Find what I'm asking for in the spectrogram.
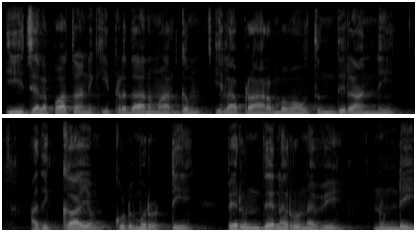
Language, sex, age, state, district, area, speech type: Telugu, male, 18-30, Andhra Pradesh, Konaseema, rural, read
